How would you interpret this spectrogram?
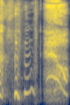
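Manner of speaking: squealing burst of laughter; high squealing laugh. Real, not acted. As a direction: shriek with laughter. Cheer count spikes to level ten.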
